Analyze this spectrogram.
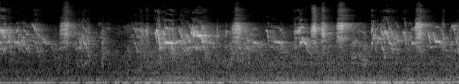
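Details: Perched budgies give harsh, high squawks mixed with quick chirps in an uneven, continuous string, backed by a constant low-pitched hum.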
